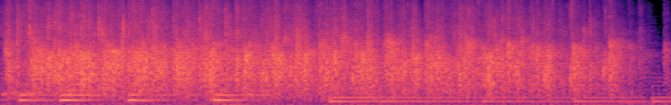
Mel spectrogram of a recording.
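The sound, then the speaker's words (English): Steady audience applause at a live music show greets a performer being introduced, with low, sustained instrument notes sounding through the clapping. “Put your hands together for Trent Wagler.”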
